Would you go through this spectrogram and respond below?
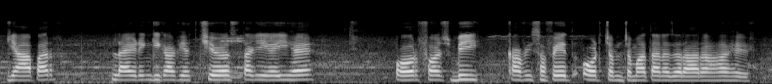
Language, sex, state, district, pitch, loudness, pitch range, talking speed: Hindi, male, Rajasthan, Jaipur, 210 Hz, -14 LUFS, 200-215 Hz, 170 wpm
